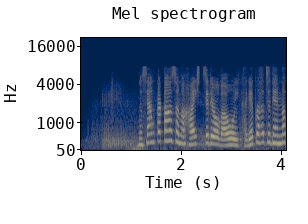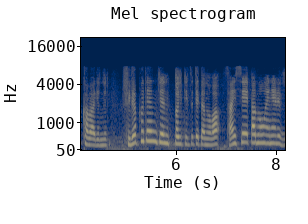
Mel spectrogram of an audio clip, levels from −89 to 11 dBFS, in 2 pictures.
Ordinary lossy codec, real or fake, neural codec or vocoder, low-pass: none; fake; codec, 16 kHz, 0.5 kbps, X-Codec, HuBERT features, trained on general audio; none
